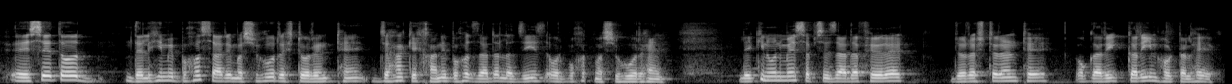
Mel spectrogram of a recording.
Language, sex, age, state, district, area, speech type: Urdu, male, 18-30, Delhi, East Delhi, urban, spontaneous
